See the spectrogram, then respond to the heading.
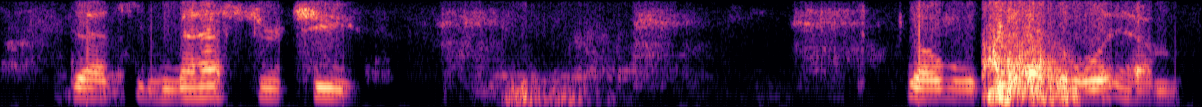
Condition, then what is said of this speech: Parkinson's disease. Is it a possibility if you could just speak a little bit louder?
